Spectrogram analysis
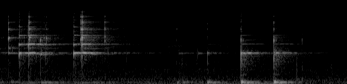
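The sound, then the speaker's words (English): A cocktail is stirred in a glass, so a spoon taps the glass with many bright, ringing clinks. The clinks come in irregular pairs and single taps and stay fairly quiet, and no one speaks. “And I'm going to stir just a little bit.”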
